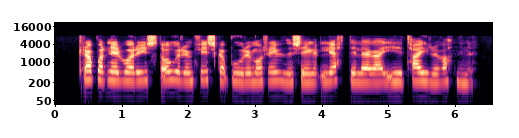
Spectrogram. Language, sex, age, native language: Icelandic, male, 18-19, Icelandic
